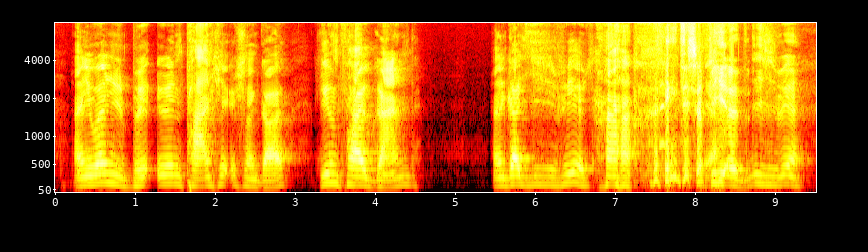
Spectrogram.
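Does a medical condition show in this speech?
Yes: medication-induced speech impediment.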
